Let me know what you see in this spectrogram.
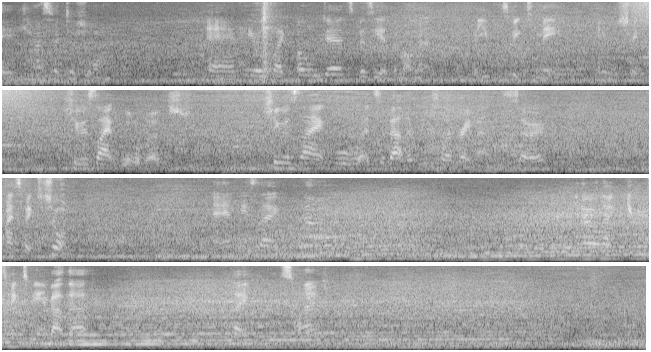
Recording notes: Part 1 of the weekend trip to Chengdu China. Hear the sights and sounds of Chengdu China.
